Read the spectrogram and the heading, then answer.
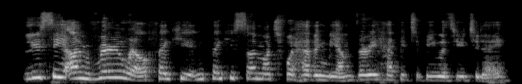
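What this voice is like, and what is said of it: South African accent. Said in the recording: “I've got South African roots, as you might hear from my accent.”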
